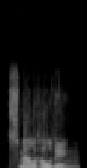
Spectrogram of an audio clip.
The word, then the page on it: smallholding: British English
